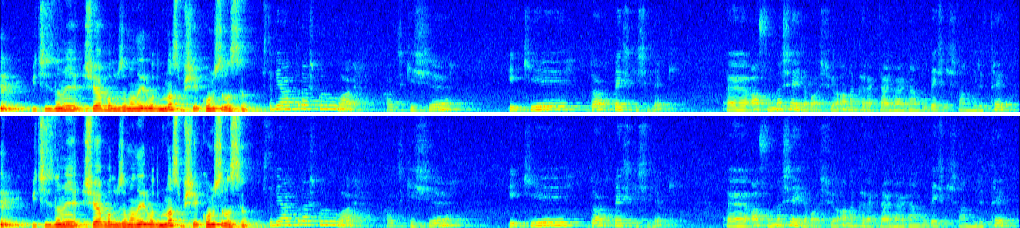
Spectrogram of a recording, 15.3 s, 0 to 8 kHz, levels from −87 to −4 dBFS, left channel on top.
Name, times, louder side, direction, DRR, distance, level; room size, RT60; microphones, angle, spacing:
voice 1, 0.0-3.7, right 2 dB, 25° right, 11 dB, 0.4 m, -18 dB
voice 2, 3.9-6.8 7.1-7.2 7.6-10.1 10.5-15.1, equal, 15° left, 2 dB, 0.8 m, -36 dB
11.5 x 10.5 x 5.3 m, 1.3 s
head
